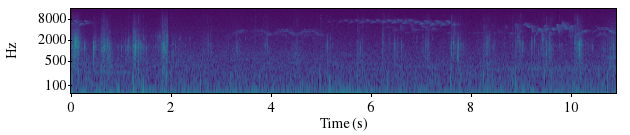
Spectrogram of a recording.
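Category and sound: bird, black-and-white warbler singing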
